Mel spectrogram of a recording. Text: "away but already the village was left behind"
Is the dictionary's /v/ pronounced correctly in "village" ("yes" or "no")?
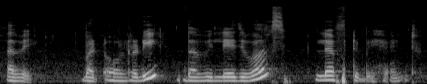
yes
